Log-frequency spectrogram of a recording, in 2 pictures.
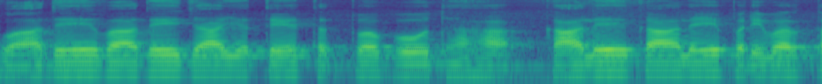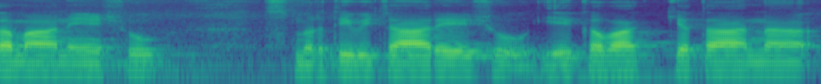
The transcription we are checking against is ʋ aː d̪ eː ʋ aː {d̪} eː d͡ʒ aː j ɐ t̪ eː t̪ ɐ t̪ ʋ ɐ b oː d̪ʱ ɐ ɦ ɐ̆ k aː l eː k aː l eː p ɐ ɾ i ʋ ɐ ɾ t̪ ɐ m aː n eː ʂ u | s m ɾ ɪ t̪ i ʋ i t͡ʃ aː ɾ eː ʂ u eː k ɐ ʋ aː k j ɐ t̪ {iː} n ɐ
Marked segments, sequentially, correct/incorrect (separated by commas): correct, incorrect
